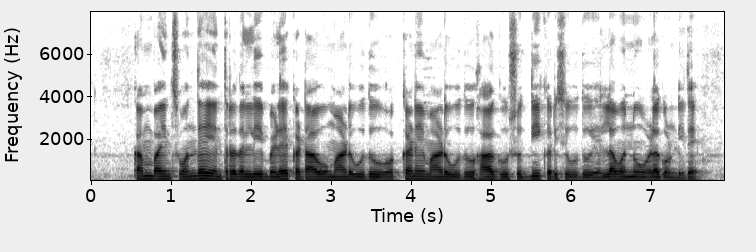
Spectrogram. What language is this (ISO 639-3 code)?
kan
